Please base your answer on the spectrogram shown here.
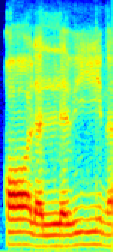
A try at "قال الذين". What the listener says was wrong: you stretched the noon, you said na. Once again.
